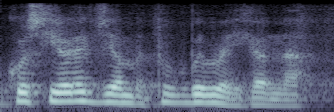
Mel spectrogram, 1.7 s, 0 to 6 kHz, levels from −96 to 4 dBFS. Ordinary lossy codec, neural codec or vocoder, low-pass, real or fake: none; codec, 16 kHz in and 24 kHz out, 0.6 kbps, FocalCodec, streaming, 2048 codes; 5.4 kHz; fake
